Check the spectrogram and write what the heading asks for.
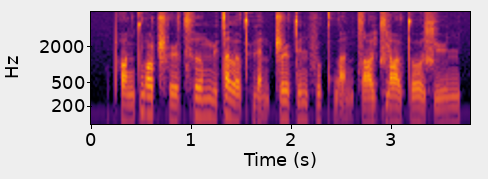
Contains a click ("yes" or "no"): no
